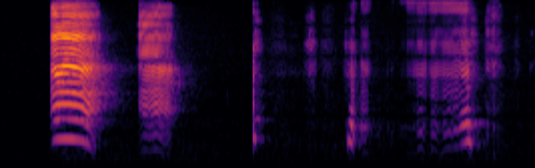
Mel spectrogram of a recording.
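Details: Seven-week-old baby girl with ongoing hiccups gives a loud wailing cry, followed by shorter fussy cries and whimpers.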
